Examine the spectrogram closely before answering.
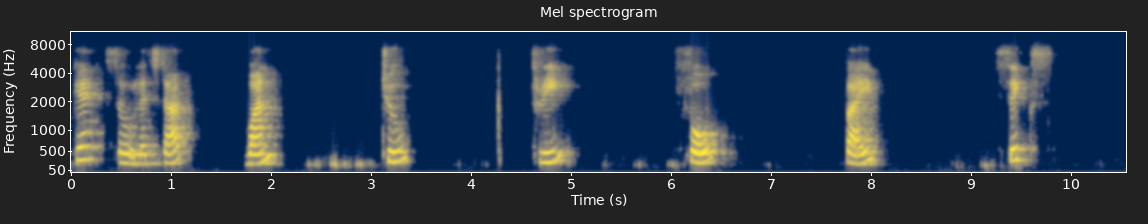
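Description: An older woman speaks calmly into a microphone, in short phrases with pauses.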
